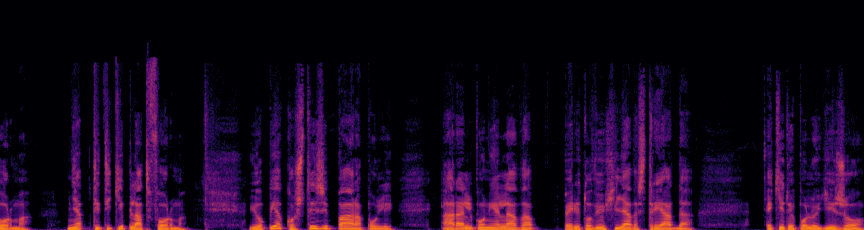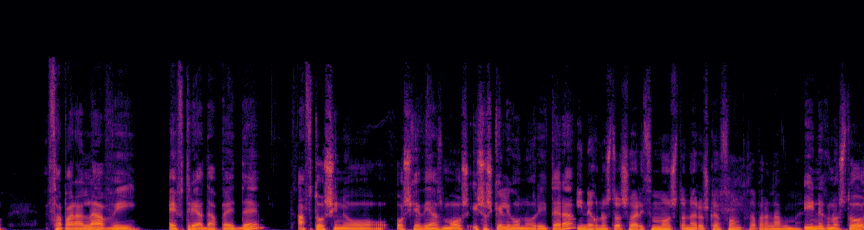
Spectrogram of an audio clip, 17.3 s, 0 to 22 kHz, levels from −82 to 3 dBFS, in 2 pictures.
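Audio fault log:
No audible faults detected.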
